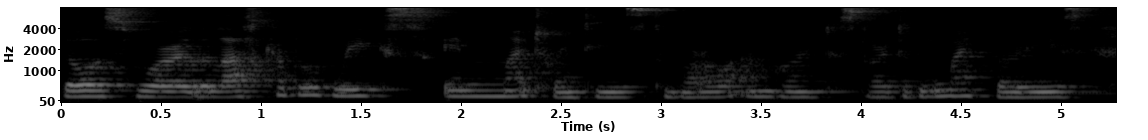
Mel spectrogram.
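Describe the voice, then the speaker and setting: Flat, monotone delivery in a German accent at a moderate pace, hardly any pauses, and audible room echo. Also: woman, fairly low pitch for a woman. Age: 20s. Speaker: vlogger and author. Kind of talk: casual chat.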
